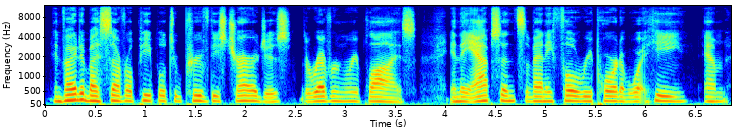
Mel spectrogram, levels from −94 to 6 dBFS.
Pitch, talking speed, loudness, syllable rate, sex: 155 Hz, 190 wpm, -20 LUFS, 6.0 syllables/s, female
